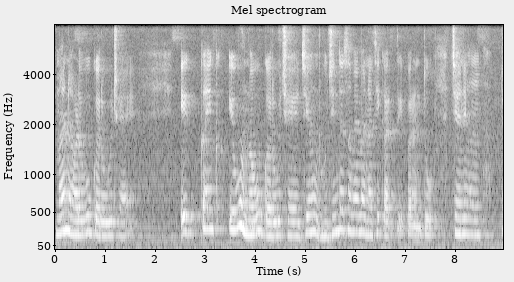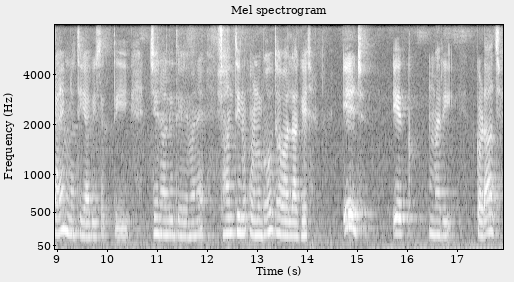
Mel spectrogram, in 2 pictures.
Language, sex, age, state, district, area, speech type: Gujarati, female, 30-45, Gujarat, Rajkot, urban, spontaneous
